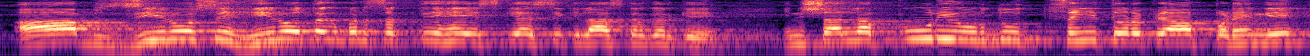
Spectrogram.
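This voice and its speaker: A man's voice: very high voice, a little mellow. A man teaching grammar online, drilling students with questions and answers. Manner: addresses students as companions. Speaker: Urdu teacher. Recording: echoey room with long reverb.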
